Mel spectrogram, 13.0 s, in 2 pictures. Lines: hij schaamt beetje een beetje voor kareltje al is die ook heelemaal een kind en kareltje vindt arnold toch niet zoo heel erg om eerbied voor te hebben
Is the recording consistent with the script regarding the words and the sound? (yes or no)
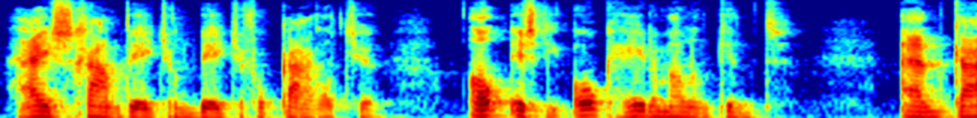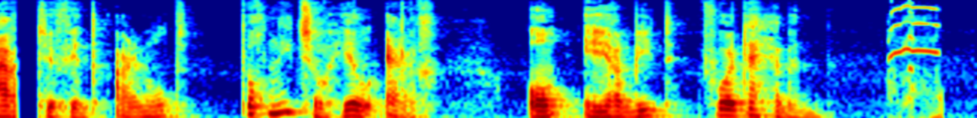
no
